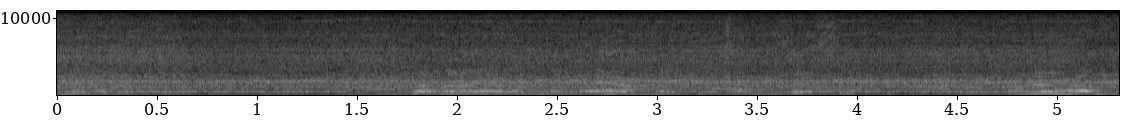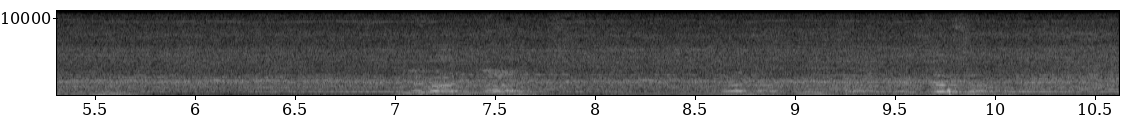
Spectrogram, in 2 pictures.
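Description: A steady mechanical hum and whir runs throughout, with a man's voice coming in short, quiet snatches several times.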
